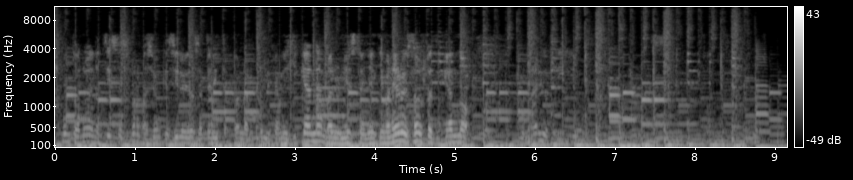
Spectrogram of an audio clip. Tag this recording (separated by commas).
Speech, Music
